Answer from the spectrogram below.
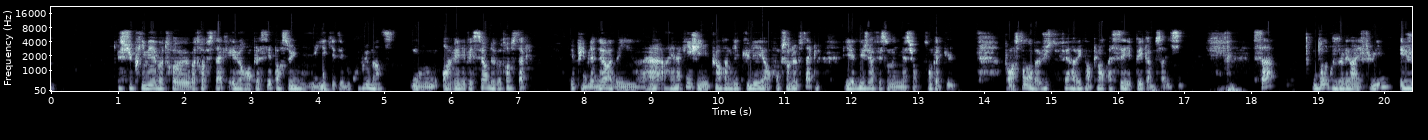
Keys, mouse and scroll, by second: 16.3 middle click.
